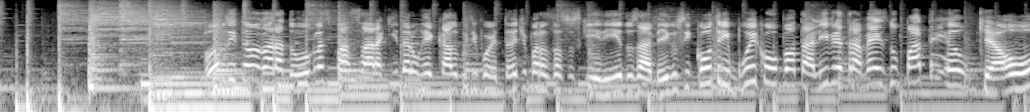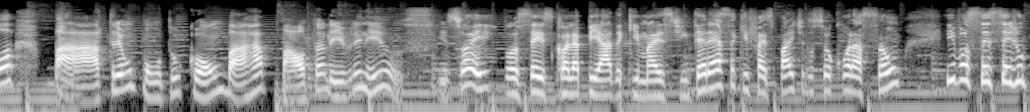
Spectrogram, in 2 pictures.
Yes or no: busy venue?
no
